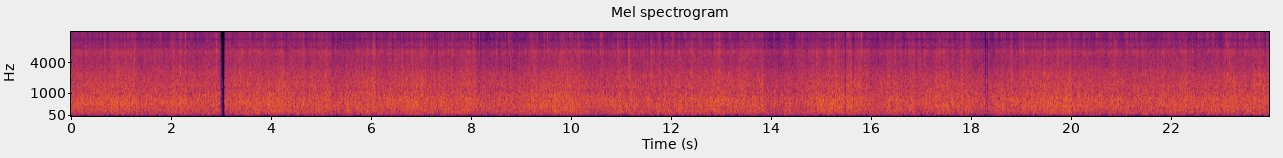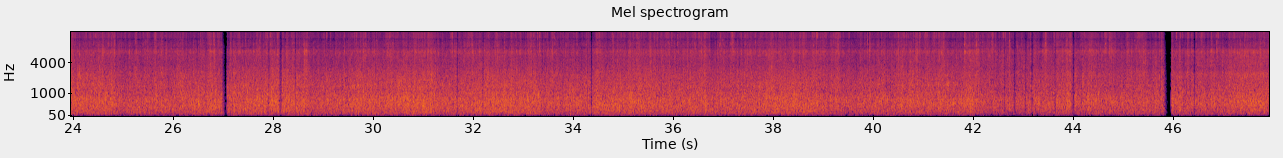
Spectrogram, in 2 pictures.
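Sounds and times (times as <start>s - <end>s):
steady rain falling: 0.0s - 47.9s.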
